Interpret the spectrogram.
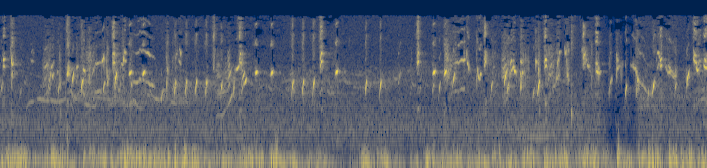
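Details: Perched goldfinch pouring out a long, fast twittering song of high chirps, trills and buzzy slurred notes, nearly continuous, over faint low rumbling background.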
